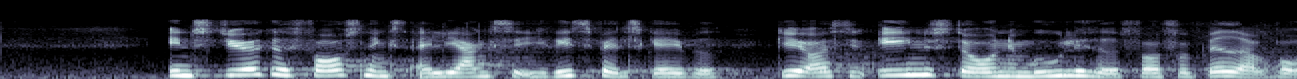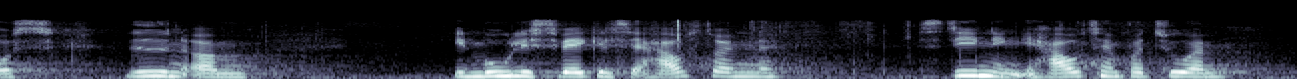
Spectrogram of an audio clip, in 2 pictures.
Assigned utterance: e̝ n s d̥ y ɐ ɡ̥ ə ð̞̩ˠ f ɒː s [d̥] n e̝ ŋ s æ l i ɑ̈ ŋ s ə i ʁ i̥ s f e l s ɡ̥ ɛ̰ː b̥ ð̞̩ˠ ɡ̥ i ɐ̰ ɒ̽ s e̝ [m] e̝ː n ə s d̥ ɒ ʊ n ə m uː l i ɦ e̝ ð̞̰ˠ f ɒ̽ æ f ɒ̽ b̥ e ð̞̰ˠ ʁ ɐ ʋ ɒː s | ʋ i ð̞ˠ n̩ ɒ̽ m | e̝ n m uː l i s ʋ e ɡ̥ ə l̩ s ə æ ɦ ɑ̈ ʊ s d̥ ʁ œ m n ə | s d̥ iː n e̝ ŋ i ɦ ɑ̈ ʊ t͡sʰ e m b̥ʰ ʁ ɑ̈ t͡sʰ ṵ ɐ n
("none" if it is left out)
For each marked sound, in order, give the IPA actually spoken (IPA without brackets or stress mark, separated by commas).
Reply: ɡ̥, n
